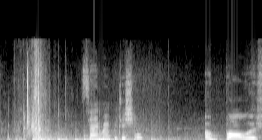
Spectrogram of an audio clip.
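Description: A young woman speaks up close in a lively voice.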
